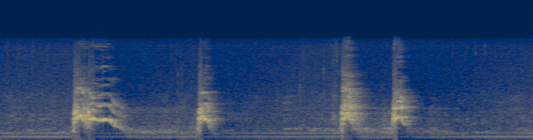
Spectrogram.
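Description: Small curly-coated dog barking four times: a longer first bark that falls in pitch, a short one, then two quick ones close together. A faint steady low hum runs underneath.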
